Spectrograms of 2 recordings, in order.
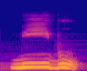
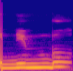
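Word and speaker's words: नींबू: Neebu. Okay. Depending on where you are, you can say neebu, you can say nimbu, so have a m sound. So that's also, it's the same thing.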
